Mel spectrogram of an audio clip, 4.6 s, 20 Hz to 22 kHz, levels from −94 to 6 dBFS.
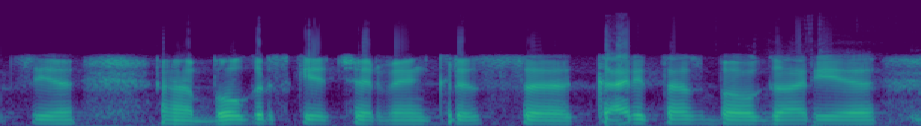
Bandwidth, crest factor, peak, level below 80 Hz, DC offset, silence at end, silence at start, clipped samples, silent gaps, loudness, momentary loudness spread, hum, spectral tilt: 13.5 kHz; 16 dB; -18 dBFS; -70 dBFS; under 0.1%; 0 s; 0 s; under 0.1%; none; -35 LUFS; 5 LU; none; -5 dB/octave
